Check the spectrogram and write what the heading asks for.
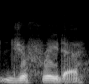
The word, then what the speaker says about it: Giuffrida: that's what it is my name is pronounced jefa oh I beg your paron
